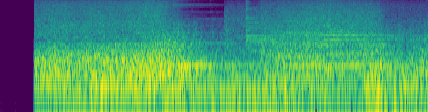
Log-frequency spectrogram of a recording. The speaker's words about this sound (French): Tout ce que la mer a à offrir, ce sont ces grosses bourrasques.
